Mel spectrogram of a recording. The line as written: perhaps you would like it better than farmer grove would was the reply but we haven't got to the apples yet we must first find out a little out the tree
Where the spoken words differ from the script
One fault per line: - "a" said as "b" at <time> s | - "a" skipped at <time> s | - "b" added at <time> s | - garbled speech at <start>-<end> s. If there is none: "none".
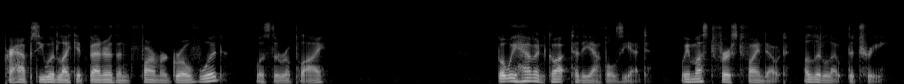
none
